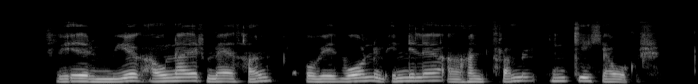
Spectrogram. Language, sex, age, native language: Icelandic, male, 30-39, Icelandic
